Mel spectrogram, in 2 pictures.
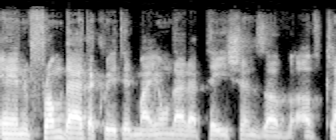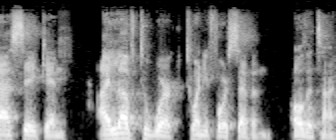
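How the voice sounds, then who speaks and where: A man in a French accent keeps a moderate pace and a medium pitch, with fairly even intonation. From France, Paris. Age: young. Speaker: opera singer and actor. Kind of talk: interview. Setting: radio interview.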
